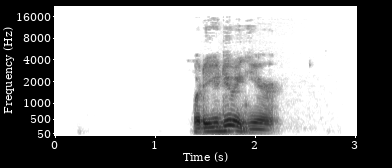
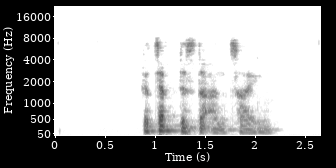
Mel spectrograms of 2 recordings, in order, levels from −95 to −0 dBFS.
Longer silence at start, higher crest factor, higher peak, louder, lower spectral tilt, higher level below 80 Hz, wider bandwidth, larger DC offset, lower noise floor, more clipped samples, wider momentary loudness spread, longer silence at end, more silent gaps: first, 1.4 s vs 0.85 s; second, 18 dB vs 26 dB; first, -4 dBFS vs -18 dBFS; first, -17 LUFS vs -40 LUFS; first, -8.5 dB/octave vs -4.5 dB/octave; first, -60 dBFS vs -74 dBFS; first, 12.5 kHz vs 8.2 kHz; neither; about the same, under -90 dBFS vs under -90 dBFS; neither; second, 8 LU vs 19 LU; first, 0.8 s vs 0.5 s; neither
